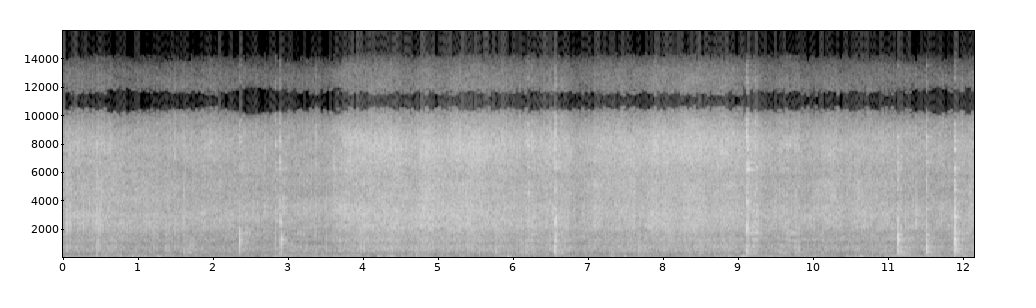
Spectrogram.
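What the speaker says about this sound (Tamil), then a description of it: "இஞ்சியை நல்லா வதக்கிட்டு அதுக்கப்புறம் புளி கரைச்சி விட வேண்டியதுதான்" Ginger sautés in a hot pan with a steady, close sizzle and hiss throughout, broken by occasional sharp clicks and scrapes of a stirring spoon.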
